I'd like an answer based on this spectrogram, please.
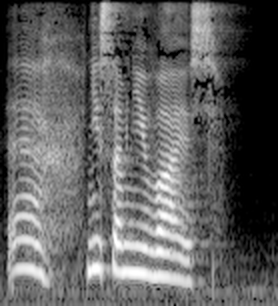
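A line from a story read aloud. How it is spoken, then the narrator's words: Bitter sigh. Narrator (Russian): горько вздохнул отец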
